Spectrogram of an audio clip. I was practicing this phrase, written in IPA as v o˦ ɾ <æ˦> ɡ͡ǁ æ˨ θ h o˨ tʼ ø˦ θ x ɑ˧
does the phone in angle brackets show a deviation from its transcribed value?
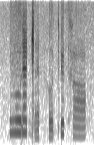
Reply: no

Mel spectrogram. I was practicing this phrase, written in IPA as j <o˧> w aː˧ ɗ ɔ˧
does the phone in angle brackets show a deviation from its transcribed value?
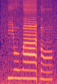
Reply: no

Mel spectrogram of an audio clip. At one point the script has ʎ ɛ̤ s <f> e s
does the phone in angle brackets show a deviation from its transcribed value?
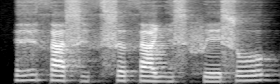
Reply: no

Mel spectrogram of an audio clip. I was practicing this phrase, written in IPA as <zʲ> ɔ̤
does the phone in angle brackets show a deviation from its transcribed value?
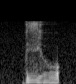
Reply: no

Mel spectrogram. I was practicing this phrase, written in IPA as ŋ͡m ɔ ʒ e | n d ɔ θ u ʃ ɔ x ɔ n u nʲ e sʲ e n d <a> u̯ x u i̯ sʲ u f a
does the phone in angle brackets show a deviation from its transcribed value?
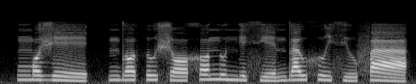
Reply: no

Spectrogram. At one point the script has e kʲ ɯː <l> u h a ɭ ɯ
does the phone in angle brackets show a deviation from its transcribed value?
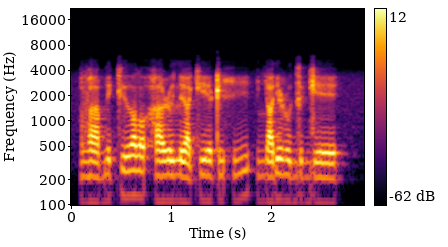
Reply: yes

